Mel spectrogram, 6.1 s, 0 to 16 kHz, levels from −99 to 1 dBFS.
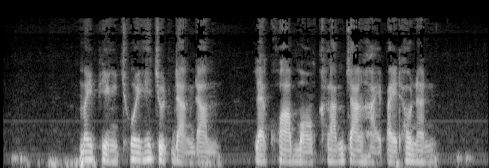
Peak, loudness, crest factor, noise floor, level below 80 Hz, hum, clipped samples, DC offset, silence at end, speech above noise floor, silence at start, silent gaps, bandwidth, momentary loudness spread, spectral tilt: -2 dBFS; -21 LUFS; 20 dB; -44 dBFS; -36 dBFS; none; under 0.1%; under 0.1%; 0.25 s; 23 dB; 0.15 s; none; 11.5 kHz; 19 LU; -7 dB/octave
